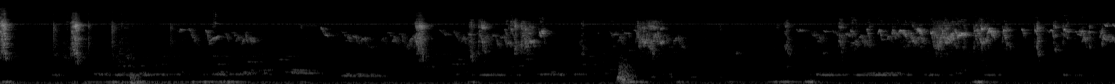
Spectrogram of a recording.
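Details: Baya weaver song meant to attract other weavers: an extended run of scratchy chattering notes and short sharp chips, building into a long, continuous wheezy buzz at the end, with a faint low hum.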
